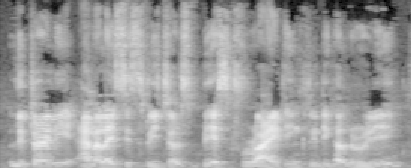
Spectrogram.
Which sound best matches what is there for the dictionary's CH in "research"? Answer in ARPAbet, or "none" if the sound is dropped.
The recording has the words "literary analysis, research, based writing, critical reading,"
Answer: S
